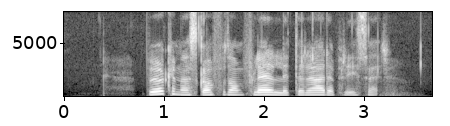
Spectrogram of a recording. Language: Norwegian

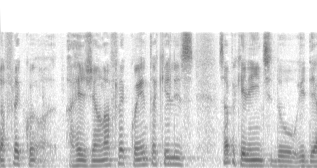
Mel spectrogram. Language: Portuguese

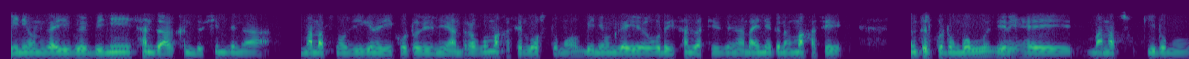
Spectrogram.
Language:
Bodo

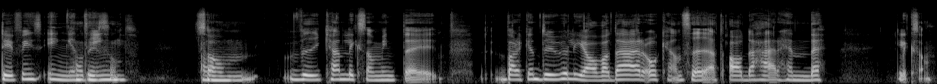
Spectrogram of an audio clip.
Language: Swedish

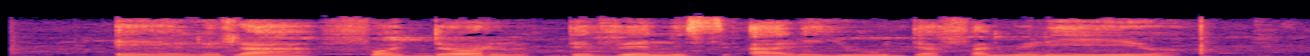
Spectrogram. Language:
Esperanto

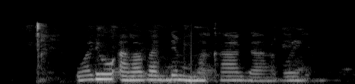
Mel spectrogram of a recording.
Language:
Ganda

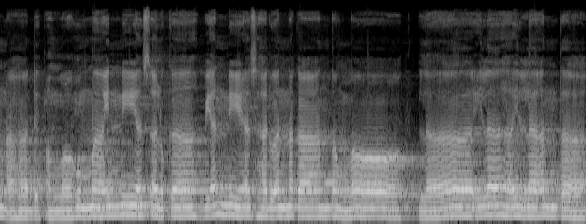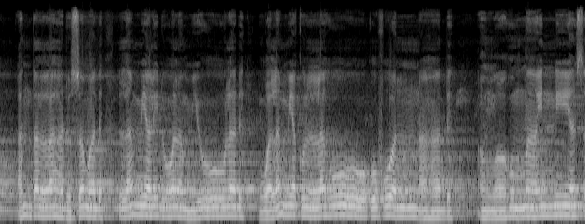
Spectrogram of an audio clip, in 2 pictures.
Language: Indonesian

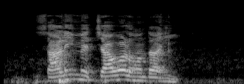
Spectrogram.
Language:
Gurgula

